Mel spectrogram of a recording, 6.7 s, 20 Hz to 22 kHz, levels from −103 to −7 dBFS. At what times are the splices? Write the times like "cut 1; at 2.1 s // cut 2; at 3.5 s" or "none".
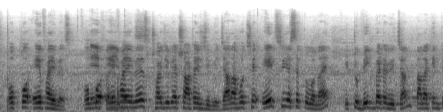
none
